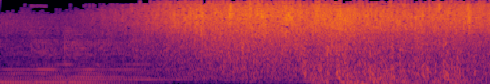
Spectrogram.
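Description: Steady, heavy rain pours down in a dense hiss while a deep roll of thunder rumbles low at the start, fading into the continuous downpour. No voices are heard.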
